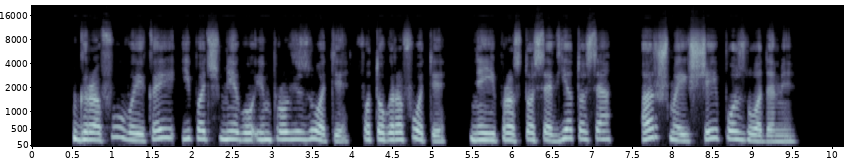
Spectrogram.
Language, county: Lithuanian, Kaunas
